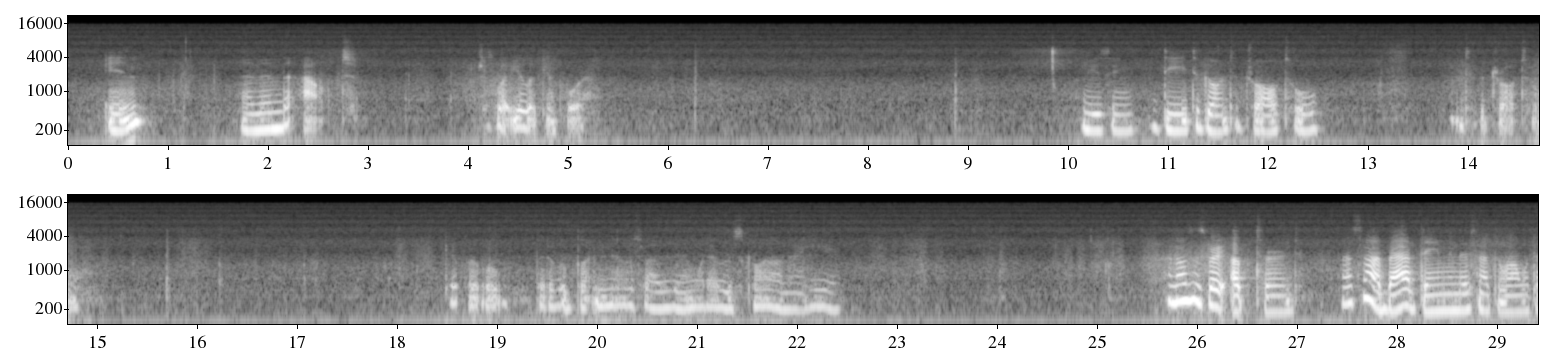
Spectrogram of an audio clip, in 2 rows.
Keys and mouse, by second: 3.9 click, 9.7 middle click, 11.9 middle click, 12.9 click, 17.8 middle click, 19.9 f, 21.4-24.1 drag, 24.8-25.8 middle drag, 28.7 middle click.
